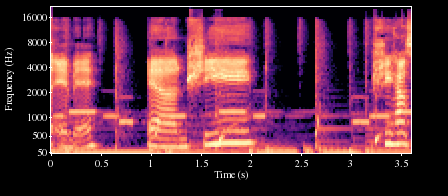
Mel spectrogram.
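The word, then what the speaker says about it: Aimer: texture is am uh spelled Amer but it's pronounced Amy and she she has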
